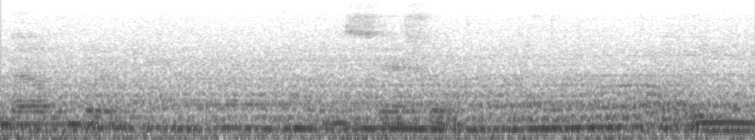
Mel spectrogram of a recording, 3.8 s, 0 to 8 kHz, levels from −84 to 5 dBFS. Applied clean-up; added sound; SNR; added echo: none; Race car, auto racing; -4 dB; reverberation time 0.6 s.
